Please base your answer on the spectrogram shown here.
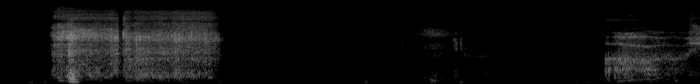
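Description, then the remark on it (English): A loud, close nose blow, a long airy honk lasting over a second, then a shorter snuffle and another strong blow starting near the end. “Blowing my nose.”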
